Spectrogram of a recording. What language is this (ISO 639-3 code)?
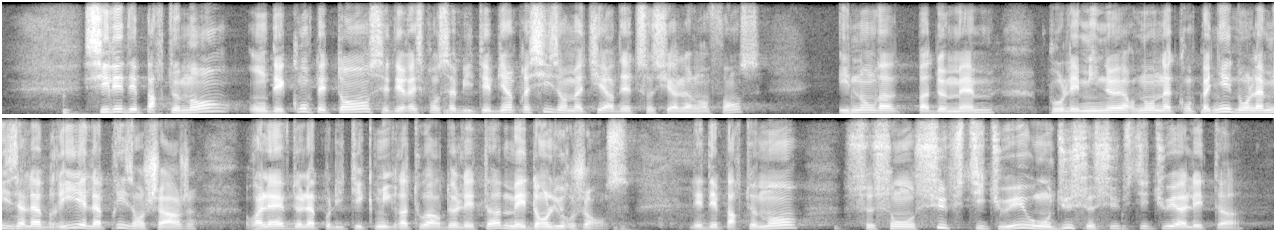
fra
